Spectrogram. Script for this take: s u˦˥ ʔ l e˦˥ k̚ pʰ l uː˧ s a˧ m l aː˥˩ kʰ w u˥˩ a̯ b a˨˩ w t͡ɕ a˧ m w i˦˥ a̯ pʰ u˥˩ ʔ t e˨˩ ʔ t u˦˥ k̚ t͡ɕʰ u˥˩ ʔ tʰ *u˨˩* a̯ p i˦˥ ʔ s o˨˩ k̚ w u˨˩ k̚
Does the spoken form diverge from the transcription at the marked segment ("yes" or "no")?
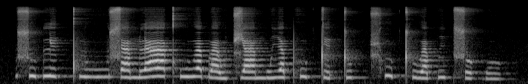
no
